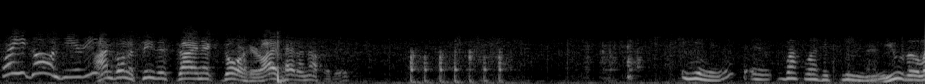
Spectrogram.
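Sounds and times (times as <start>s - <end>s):
low noise: 0.0s - 9.2s
speech: 0.6s - 4.4s, 6.8s - 9.2s
chickens clucking in a yard: 4.0s - 5.3s.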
